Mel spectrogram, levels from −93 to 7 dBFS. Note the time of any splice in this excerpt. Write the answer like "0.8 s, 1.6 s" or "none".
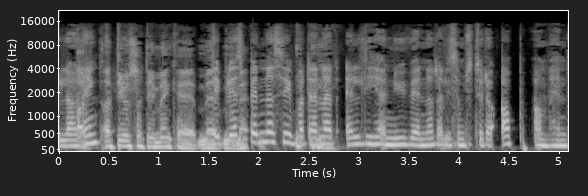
none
